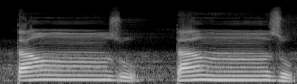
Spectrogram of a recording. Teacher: terlalu jauh maka ini dinamakan dengan Ikhfa ausad jadi cara bacanya itu nunnya disamarkan kemudian siap-siap masuk ke huruf d · tingkat kesamaran dengan dengungannya itu seimbang atau setara ya tidak lebih keedengung juga tidak lebih ke samar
